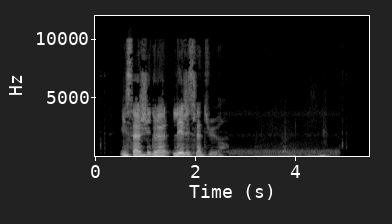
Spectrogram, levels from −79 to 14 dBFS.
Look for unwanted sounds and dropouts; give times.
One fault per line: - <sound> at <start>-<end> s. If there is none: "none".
- bark at 3.2-4.7 s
